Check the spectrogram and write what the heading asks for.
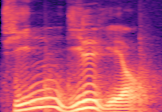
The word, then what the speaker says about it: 뒷일: 자, 뒷일은요, 뒤 그 다음에 더하기 2일이에요. 그런데 우선 야요 요요이의 2이기 때문에 여기 니은이 붙어요. 그 다음에 뒤에 을이기 때문에 시옷이 붙어요. 그런데 시옷은 그냥 발음이 안 되고 디귿으로 바뀌어요. 그런데 디귿 니은은요, 만나면 니은 니은으로 바뀌어요. 비음화 때문에. 그래서 최종적인 발음은 뒷일이에요.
